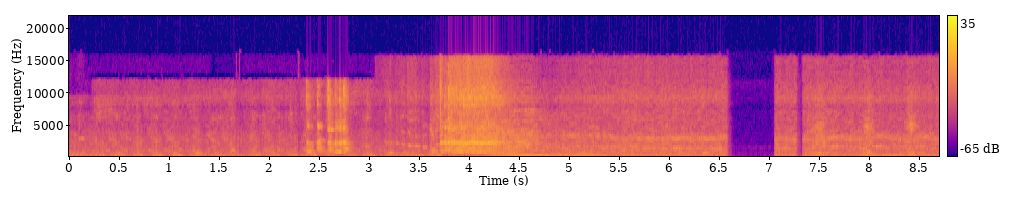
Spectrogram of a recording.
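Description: A big pulling tractor engine roars loudly, its pitch climbing as it revs at startup, then settles into a steady heavy rumble as it drives on the track amid outdoor crowd noise on a Saturday night at Lufkin, broken by a brief dropout.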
